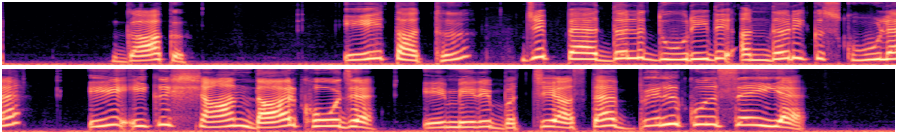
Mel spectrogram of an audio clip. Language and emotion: Dogri, surprised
